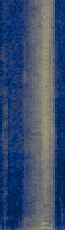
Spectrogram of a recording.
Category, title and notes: Sound effects > Objects / House appliances
A simple short sound of a zipper in decent quality.
zip, zipper, pants, backpack, jacket, zipping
